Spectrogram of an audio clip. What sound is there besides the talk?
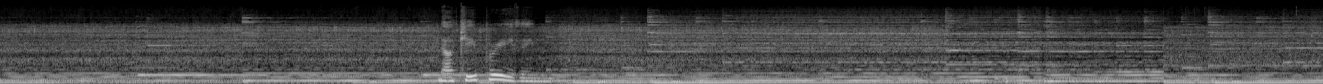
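flowing water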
